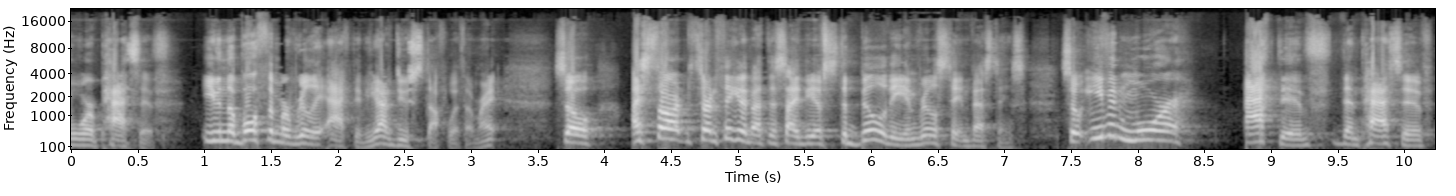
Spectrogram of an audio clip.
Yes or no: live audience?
yes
